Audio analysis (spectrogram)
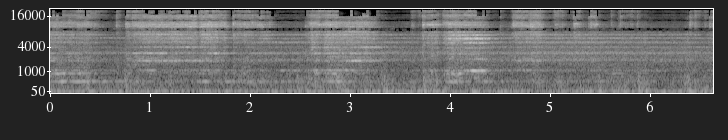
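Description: A Southeastern class 465 train pulls into a London terminus, its wheels squealing in steady high-pitched tones over a low rumble of rolling stock, fairly close and continuous with no talk.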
